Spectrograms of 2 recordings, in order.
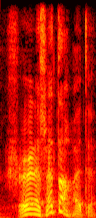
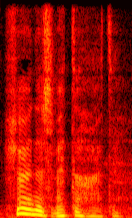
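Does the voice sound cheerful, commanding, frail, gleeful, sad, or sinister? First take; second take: commanding; sad. First: It sounds cold, clipped and commanding. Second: It sounds sad and resigned. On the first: The speaker is a general pleased with bombing weather. "Ein General, der gutes Flugwetter zum Bombardieren hat" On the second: The speaker must go to the office unhappily. "Jemand, der ins Büro muss und traurig ist"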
